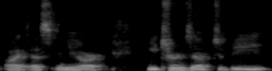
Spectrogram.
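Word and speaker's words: Isermann: And the one we selected was Jim Iserman, is the way he pronounces it, Isner.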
